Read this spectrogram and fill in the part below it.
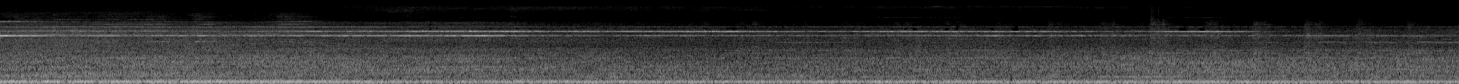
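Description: A long freight train rumbles and clatters steadily along the tracks.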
